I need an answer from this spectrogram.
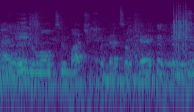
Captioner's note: laughter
